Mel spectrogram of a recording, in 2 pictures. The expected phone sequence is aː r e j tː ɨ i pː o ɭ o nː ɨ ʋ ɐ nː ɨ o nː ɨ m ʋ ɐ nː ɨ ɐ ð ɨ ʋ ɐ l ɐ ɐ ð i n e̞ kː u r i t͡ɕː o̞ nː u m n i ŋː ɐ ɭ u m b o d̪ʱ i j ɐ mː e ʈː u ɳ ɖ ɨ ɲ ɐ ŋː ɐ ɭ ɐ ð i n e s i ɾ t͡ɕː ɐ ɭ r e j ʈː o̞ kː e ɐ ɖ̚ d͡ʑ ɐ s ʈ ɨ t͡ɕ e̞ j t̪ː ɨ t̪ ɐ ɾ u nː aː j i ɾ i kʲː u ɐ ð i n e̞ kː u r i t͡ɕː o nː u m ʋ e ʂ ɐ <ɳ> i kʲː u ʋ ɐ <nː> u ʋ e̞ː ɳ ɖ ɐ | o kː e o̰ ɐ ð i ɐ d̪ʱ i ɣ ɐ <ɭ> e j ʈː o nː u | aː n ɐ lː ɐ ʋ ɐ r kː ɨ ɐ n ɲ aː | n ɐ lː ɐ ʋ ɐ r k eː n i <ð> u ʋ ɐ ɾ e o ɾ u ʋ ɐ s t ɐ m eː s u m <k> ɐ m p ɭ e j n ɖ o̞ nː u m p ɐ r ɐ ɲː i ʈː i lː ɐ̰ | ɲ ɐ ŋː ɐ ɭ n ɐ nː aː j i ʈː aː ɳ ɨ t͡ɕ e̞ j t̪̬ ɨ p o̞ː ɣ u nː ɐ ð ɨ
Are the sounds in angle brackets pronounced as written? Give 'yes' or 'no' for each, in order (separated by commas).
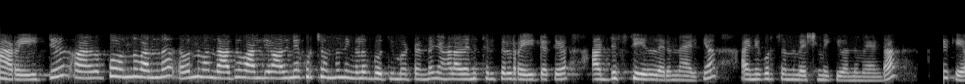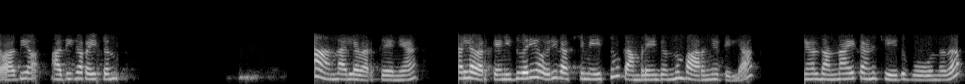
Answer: no, yes, no, yes, yes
